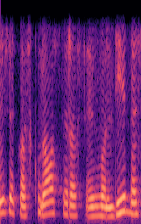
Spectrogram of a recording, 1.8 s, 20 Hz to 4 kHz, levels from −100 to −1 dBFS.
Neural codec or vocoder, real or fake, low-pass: vocoder, 44.1 kHz, 80 mel bands, Vocos; fake; 3.6 kHz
